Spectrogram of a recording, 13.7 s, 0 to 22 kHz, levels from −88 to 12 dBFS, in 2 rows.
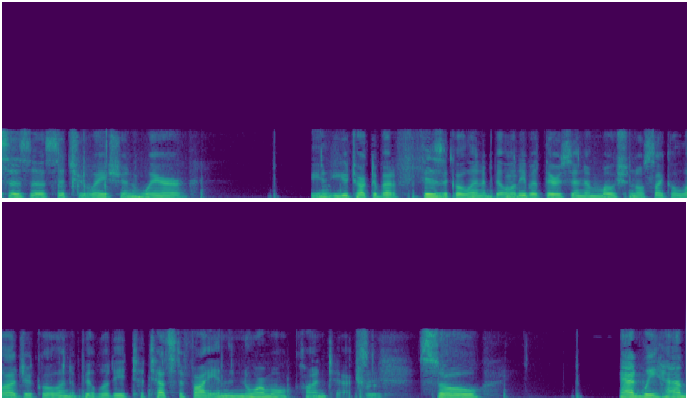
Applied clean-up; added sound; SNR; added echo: neural mask model RNNoise.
